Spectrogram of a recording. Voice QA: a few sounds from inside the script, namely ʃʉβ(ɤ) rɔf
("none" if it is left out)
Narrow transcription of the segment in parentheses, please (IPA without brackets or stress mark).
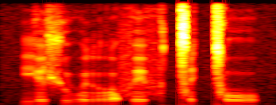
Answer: ɵ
